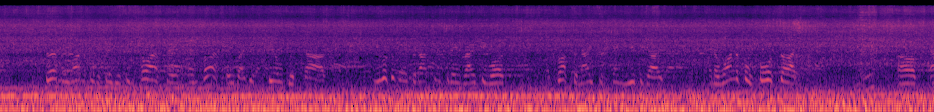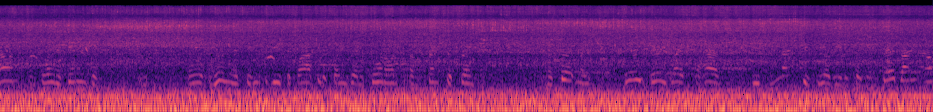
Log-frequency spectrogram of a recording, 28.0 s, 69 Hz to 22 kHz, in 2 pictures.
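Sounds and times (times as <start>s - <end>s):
race car engines rumbling: 0.0s - 28.0s
person talking: 0.7s - 7.7s, 13.0s - 15.6s, 16.8s - 21.2s, 22.2s - 28.0s.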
